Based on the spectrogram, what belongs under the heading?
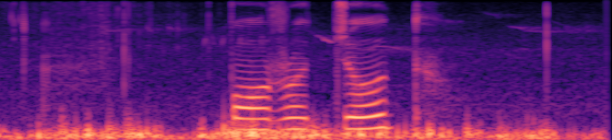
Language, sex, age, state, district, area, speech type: Santali, female, 18-30, West Bengal, Purulia, rural, spontaneous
